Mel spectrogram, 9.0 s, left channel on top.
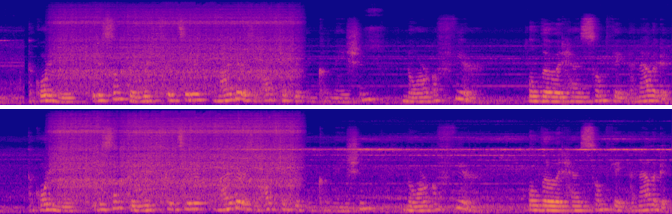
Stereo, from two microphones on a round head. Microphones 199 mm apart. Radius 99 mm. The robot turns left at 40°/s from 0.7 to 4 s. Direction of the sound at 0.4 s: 45° right.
